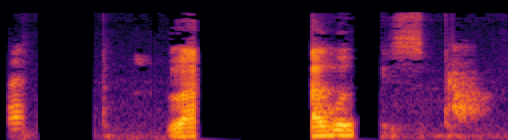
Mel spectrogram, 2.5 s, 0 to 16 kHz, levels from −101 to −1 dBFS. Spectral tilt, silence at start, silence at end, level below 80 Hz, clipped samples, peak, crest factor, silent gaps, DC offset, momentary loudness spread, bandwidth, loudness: -5.5 dB/octave; 0.05 s; 0.15 s; -52 dBFS; under 0.1%; -2 dBFS; 20 dB; 0.19-0.47 s, 1.20-1.54 s; under 0.1%; 14 LU; 11.5 kHz; -20 LUFS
